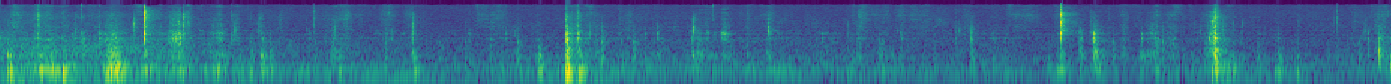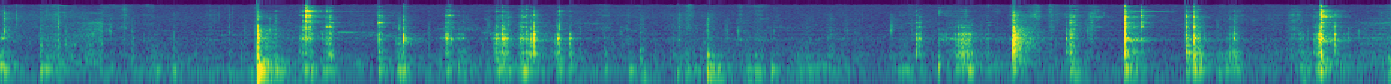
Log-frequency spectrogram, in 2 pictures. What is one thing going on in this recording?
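Metal wrenches scrape and click against a tool's collet.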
